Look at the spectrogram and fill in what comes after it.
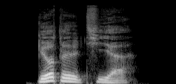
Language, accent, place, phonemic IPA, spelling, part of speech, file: German, Germany, Berlin, /ˈɡʏʁtl̩ˌtiːɐ̯/, Gürteltier, noun, De-Gürteltier.ogg
- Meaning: armadillo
